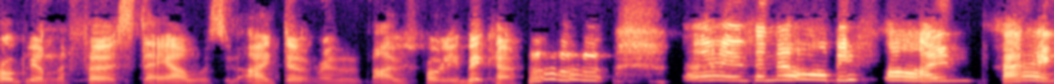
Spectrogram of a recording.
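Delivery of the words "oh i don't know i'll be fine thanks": very high, nervous, high-pitched register. Retelling own first day on air: imitating own nervous higher voice. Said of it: "slightly higher register".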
